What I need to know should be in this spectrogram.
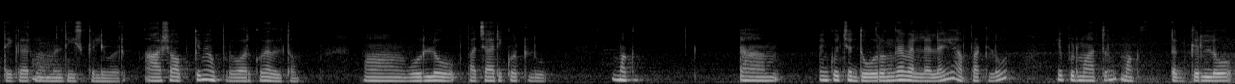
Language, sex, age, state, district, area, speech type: Telugu, female, 18-30, Andhra Pradesh, Eluru, rural, spontaneous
